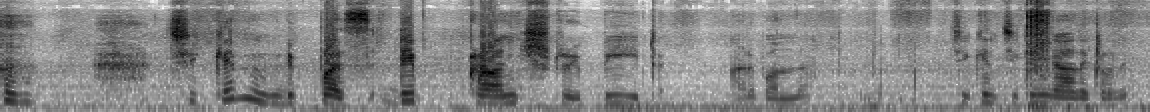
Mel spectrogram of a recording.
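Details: Adult woman speaking; ordinary speech.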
